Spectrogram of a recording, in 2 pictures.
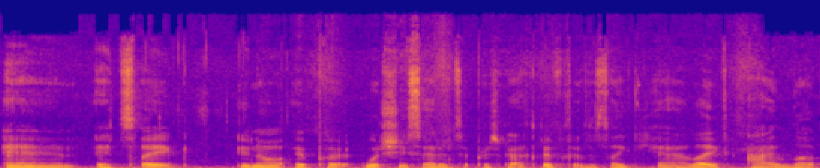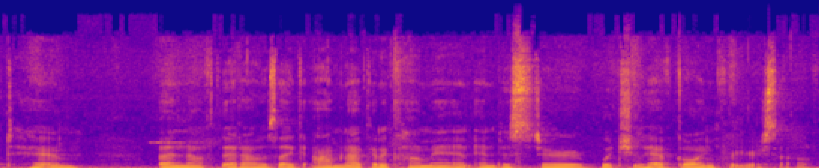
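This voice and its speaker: A soft-spoken woman talks at a moderate pace. Noticeable background noise runs behind her. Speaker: vlogger. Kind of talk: personal vlog monologue. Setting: indoors in someone else's home. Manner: hesitant.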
